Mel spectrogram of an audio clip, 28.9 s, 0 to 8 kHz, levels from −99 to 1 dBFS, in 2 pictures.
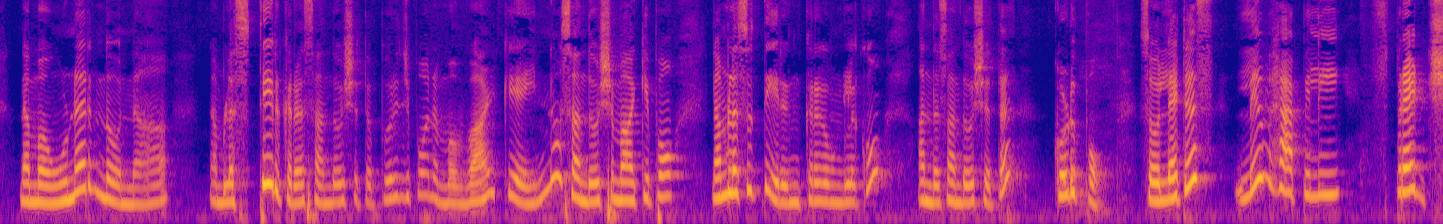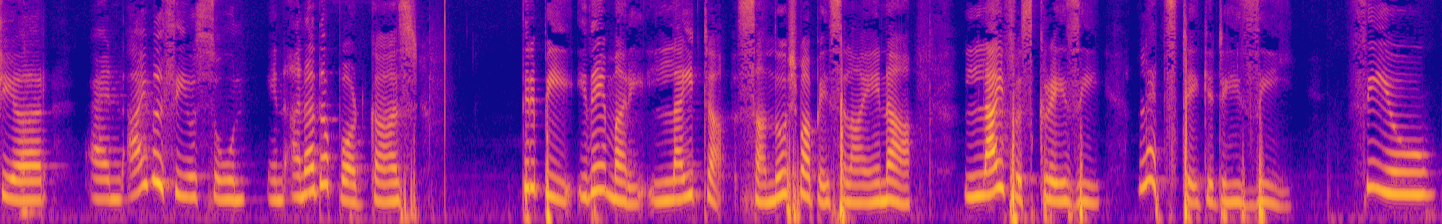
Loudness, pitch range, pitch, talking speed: -23 LUFS, 200-280 Hz, 225 Hz, 100 wpm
